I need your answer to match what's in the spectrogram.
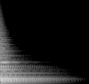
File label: stab pluck, stabs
